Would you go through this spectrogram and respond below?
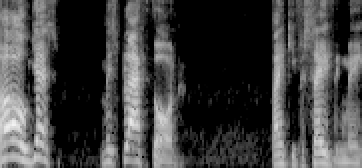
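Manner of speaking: grateful goblin character voice. Voicing a freed goblin who thanks the rescuer: goblin voice. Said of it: "The goblin comes up".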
